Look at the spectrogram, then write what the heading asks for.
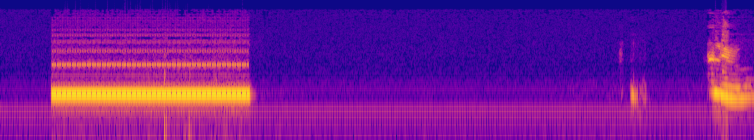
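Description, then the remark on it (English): A phone line rings once with a loud, steady two-second ringback tone, then falls to quiet line hiss with no answer; a faint sound and a brief voice come near the end. “It's just not picking up.”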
